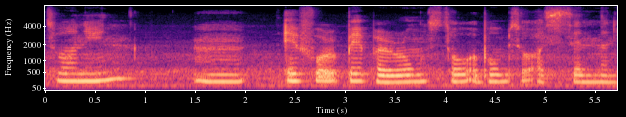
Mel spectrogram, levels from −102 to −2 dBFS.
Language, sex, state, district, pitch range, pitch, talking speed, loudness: Mizo, female, Mizoram, Aizawl, 205-225 Hz, 210 Hz, 135 wpm, -17 LUFS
